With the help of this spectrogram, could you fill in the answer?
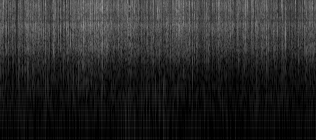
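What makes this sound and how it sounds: Fingertips bunch and crumple an empty, thin red printed plastic bread bag, producing a steady, dense crinkling with sharp crackles. The sound is bright and hissy, sits mostly in the high range with almost no low end, and stays fairly even in loudness throughout.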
